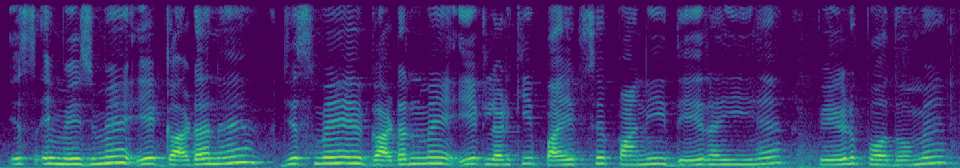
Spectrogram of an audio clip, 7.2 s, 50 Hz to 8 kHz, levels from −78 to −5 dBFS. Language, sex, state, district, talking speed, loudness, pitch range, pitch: Hindi, female, Bihar, Sitamarhi, 165 wpm, -21 LUFS, 225-275 Hz, 255 Hz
